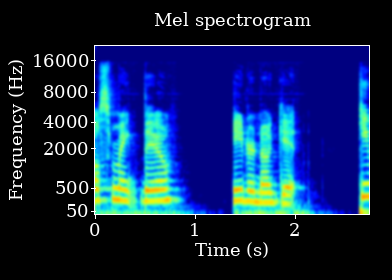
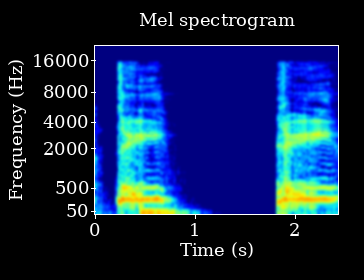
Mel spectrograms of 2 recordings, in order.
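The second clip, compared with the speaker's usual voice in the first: sneering, mocking put-on character voice. Recalling being called a hated nickname: Rat Boy voice. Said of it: "He would say it like that and talk to me in his fucking Rat Boy voice".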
